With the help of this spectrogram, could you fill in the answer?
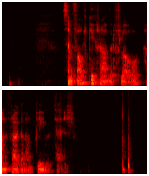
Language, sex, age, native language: Icelandic, male, 20-29, English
